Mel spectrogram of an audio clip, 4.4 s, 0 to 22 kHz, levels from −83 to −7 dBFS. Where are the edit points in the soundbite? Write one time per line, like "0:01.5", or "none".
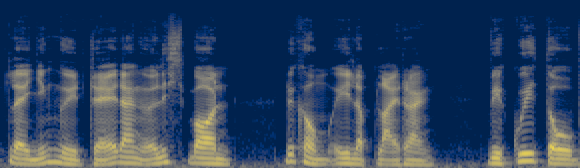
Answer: none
